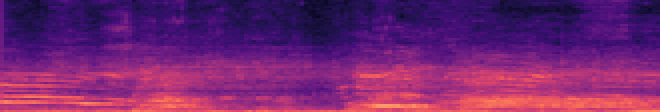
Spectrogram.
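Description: Tinku dancers shouting group cries that fall in pitch, one at the start and another about a second and a half in, over music.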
